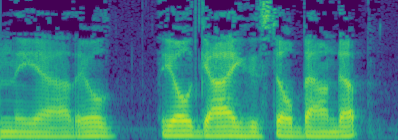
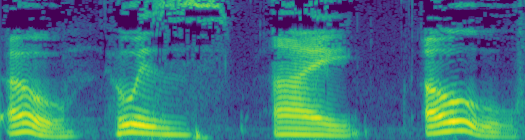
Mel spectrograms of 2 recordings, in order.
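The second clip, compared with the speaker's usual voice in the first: high, drawn-out dazed question; dopey confusion; 5 semitones higher, 5 dB louder, much slower than usual. Acted. Chipu is called fearless leader, slowly dopey and confused. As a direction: slowly realise you're the leader.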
